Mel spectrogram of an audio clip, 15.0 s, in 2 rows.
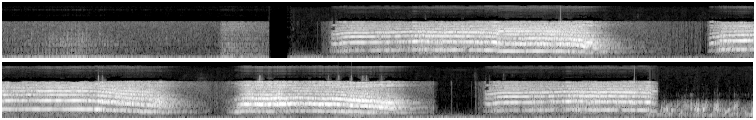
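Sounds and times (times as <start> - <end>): elephant trumpeting: 3.4 - 6.3, 7.1 - 11.8, 12.4 - 14.1.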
